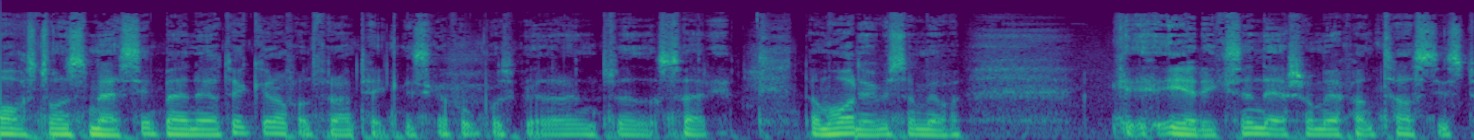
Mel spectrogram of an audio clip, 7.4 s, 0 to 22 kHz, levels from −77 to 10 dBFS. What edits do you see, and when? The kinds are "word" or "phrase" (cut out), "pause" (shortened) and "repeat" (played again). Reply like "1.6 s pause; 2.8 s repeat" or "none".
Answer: 1.4 s word; 1.8 s word; 4.3 s word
